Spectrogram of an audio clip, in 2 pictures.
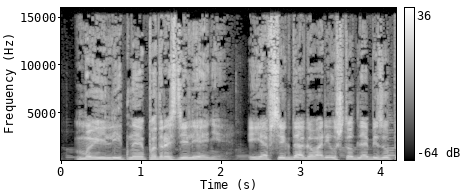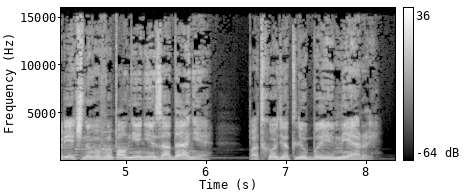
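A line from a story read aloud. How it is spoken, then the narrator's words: Commander's deep bass. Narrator (Russian): пробасил командир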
